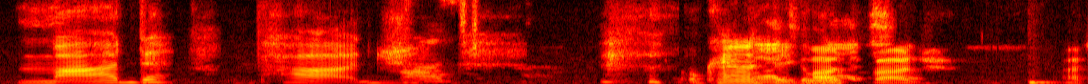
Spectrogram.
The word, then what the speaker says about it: Mod Podge: Now, if you dab a little bit of paint in a Mod Podge, when you go Now we just need to teach y'all how to say it. It's 2 words. Mod Podge.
